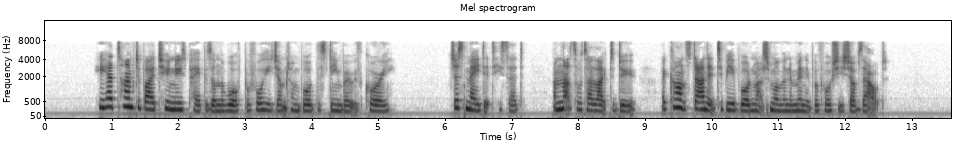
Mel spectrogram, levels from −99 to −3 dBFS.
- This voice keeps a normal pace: No, fast, 210 wpm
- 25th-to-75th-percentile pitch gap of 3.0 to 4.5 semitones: Yes, average, 3.6 semitones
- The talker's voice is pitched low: No, high, 210 Hz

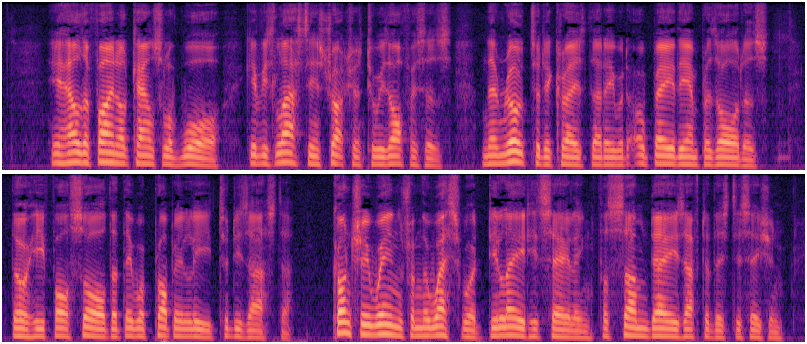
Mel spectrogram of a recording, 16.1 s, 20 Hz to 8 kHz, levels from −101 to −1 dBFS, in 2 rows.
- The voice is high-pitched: No, low, 135 Hz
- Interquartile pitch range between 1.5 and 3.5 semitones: Yes, average, 2.9 semitones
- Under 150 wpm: No, average, 185 wpm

